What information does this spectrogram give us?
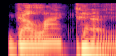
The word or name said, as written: galactan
